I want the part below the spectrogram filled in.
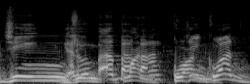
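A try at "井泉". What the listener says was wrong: Pero hindi Kuan ang pronunciation. Ang pronunciation, Chuen.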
